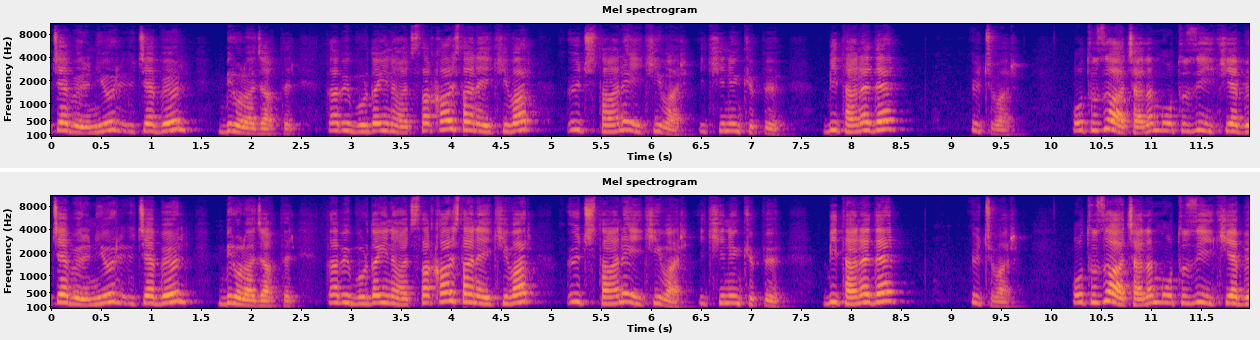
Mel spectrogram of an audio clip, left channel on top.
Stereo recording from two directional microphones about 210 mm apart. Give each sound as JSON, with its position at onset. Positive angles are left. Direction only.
{"t": 0.0, "sound": "a man's voice", "side_deg": -35}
